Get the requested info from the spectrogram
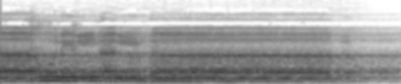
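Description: Melodic Quran recitation by a single voice, holding one long drawn-out note with a brief melodic turn about half a second in, then fading out near the end as the verse closes.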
